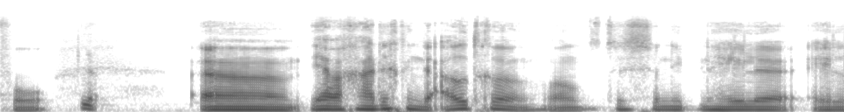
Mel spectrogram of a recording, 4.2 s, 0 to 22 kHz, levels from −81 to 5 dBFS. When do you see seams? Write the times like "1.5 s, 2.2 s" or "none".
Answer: none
